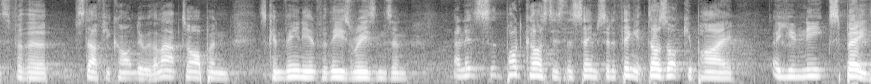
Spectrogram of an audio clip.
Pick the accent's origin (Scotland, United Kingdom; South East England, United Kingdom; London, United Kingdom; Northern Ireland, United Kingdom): London, United Kingdom; now in Norwich, United Kingdom; Yeah, off the Earl's Court Road.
